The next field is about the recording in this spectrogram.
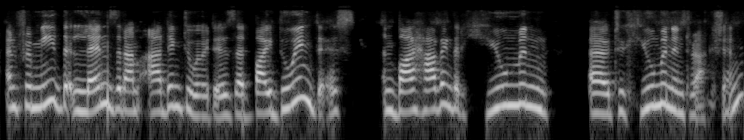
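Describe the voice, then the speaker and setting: A woman from Pakistan with a Pakistani accent, giving an expressive, conversational webinar talk straight to her audience over a muffled video call. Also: on the high side, no echo. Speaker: guest speaker, council digital officer. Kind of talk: live webinar presentation.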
